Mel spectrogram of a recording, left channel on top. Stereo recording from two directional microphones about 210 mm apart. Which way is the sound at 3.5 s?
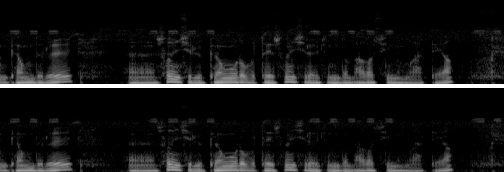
25° left (ahead or behind).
